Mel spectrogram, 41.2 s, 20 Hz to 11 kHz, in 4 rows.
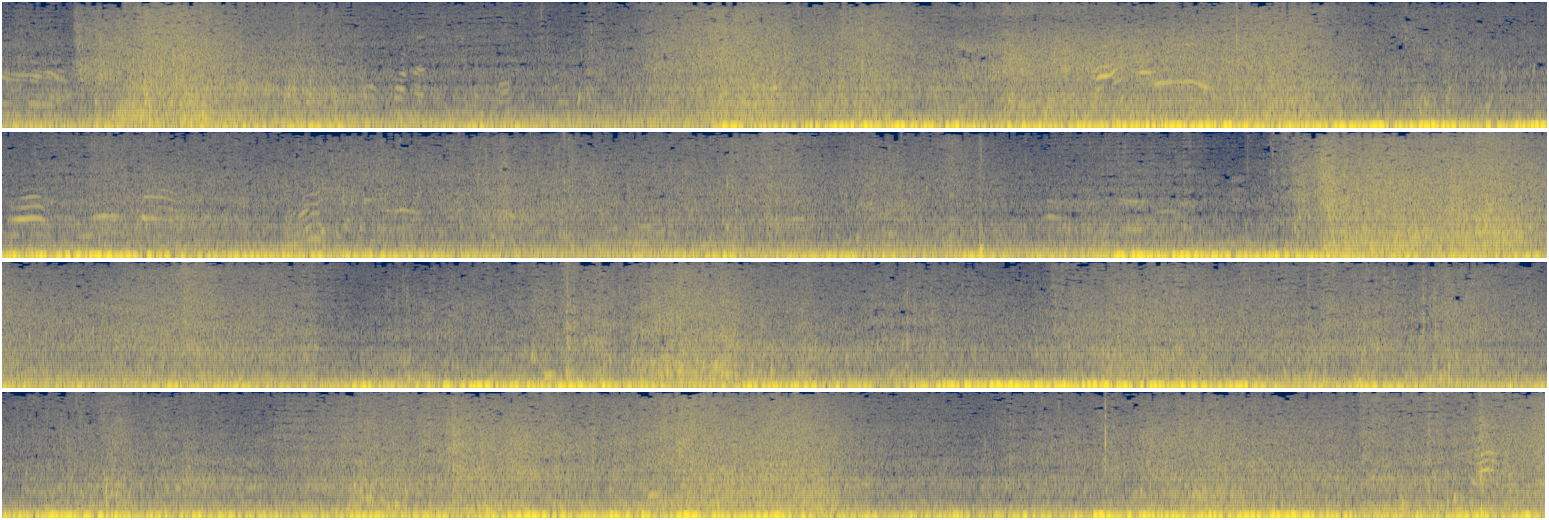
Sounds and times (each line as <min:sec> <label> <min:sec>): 0:00.0 voices 0:19.4
0:00.0 waves 0:41.1
0:37.9 voices 0:41.1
